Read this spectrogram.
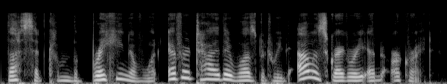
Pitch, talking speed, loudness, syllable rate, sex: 200 Hz, 200 wpm, -18 LUFS, 6.2 syllables/s, female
